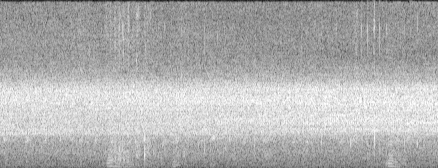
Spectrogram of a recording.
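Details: Cicadas singing in summer, a steady high, hissing drone that fills the upper range without a break, while a few short sliding bird chirps cut through near the middle and end.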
